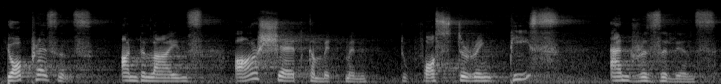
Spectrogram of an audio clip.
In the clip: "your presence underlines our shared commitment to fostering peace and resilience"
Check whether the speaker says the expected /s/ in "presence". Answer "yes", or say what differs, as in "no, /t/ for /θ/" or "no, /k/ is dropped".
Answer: yes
